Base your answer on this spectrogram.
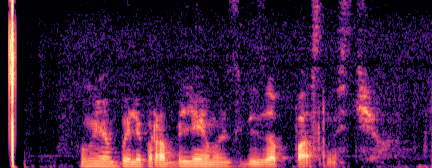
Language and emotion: Russian, angry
